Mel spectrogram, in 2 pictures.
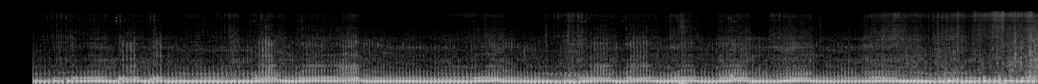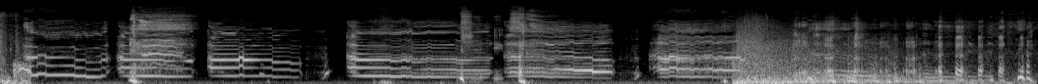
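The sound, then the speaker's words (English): An auto-tuned remix of a man falling off his dirt bike while riding trails: a loud, steady engine drone for about ten seconds, then choppy, pitch-corrected melodic vocal phrases with clattering hits, and the engine roar returning near the end. “This man's embarrassing moment of him falling off his dirt bike while riding the trails, look fun, has been auto-tuned.”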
